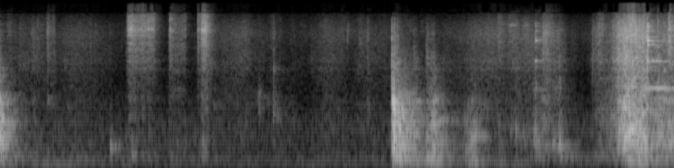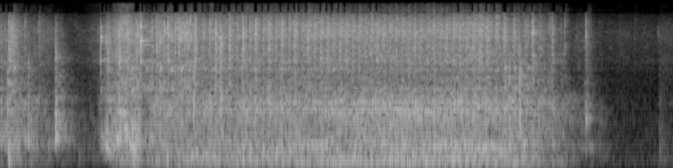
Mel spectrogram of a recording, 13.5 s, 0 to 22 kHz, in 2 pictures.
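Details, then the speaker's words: Honda GX pressure washer engine that sat about 10 years, on choke. It catches and coughs unevenly for a few seconds, then dies, acting like it isn't getting fuel; the owner suspects a carburetor clogged from sitting. "like it's not getting fuel but that's sure encouraging on choke sometimes something's been sitting and it's not getting any fuel"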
